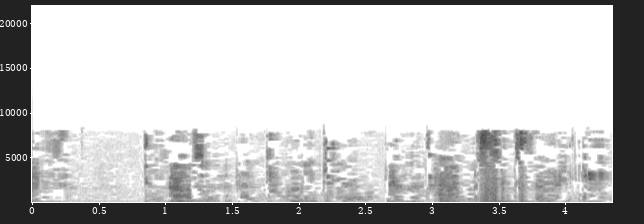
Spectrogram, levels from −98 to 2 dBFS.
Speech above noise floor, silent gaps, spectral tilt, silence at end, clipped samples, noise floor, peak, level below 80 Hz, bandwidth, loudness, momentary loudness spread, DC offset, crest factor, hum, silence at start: 30 dB; none; 0 dB/octave; 0 s; under 0.1%; -71 dBFS; -16 dBFS; -66 dBFS; 9 kHz; -38 LUFS; 20 LU; under 0.1%; 26 dB; none; 0 s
